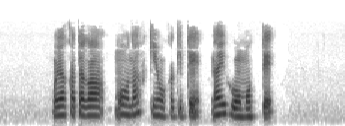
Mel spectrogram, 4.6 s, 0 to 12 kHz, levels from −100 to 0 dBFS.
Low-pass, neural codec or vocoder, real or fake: 7.2 kHz; none; real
